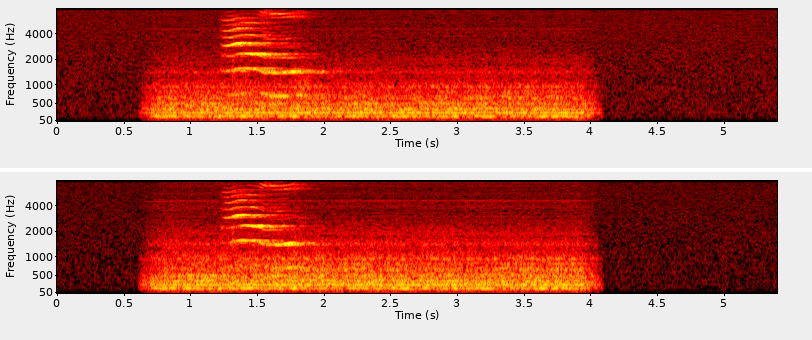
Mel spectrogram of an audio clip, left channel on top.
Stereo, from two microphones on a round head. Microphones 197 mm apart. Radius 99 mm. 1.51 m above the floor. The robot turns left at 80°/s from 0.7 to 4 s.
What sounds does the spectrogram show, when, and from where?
1.2 s a cat meowing: 35° left, 7 m; by 1.9 s 20° right, 7 m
